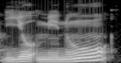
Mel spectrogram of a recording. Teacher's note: waw sukun, sebelumnya ada huruf yang berharkat domah. Ini adalah mad tobi'i atau mad asli, dibaca 2 harokat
